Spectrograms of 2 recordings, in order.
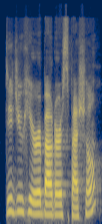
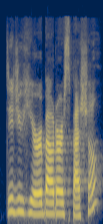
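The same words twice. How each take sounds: Both takes have the same delivery.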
